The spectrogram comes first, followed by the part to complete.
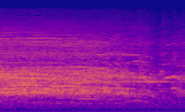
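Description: Audience cheering and shouting together, a crowd vote by noise at a rap battle; it is loudest early and tails off toward the end.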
